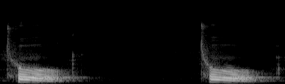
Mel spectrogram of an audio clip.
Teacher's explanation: it's a high-class consonant with a long vowel but then a stop final, which means it is a dead syllable, which means it is a low tone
